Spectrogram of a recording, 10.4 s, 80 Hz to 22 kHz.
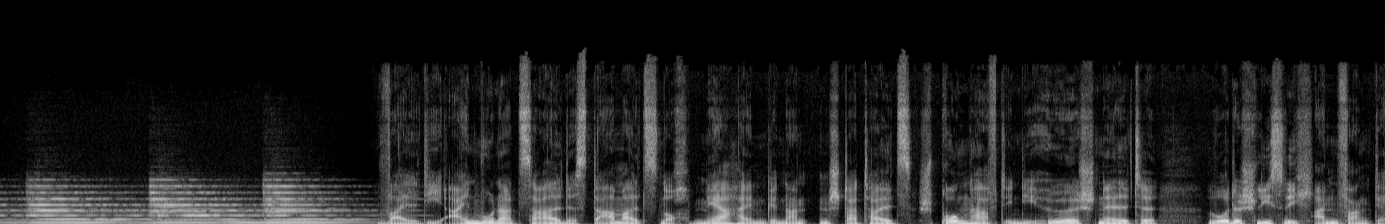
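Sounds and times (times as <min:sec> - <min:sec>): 
church bells of a neo-Gothic church ringing: 0:00.0 - 0:03.4
speech: 0:02.9 - 0:10.3.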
